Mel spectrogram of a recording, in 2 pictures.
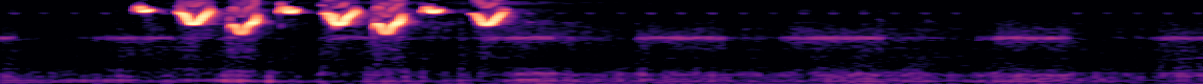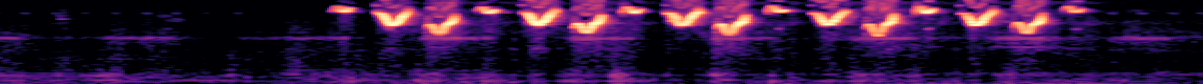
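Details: A rainy-season lure recording of a vigorous cinereous tit: two bursts of rapid, ringing, high whistled notes, several seconds apart, with a thin steady tone and soft low noise between.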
